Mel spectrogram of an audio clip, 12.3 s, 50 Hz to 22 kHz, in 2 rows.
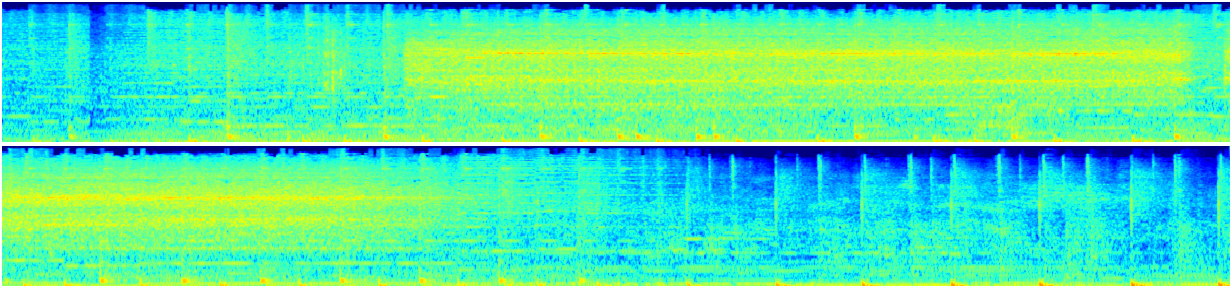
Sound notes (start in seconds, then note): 2.1 drill making noises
